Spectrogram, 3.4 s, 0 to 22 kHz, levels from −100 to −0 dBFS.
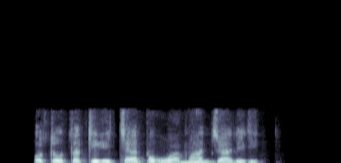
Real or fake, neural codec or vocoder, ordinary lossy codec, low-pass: fake; codec, 24 kHz, 1.5 kbps, HILCodec; MP3, 64 kbps; 7.2 kHz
